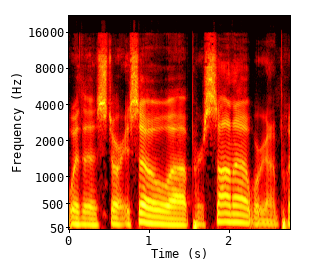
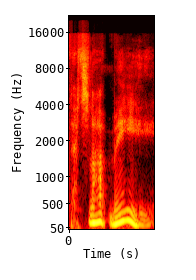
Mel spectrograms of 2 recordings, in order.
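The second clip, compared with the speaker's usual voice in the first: put-on soft, sultry voice; 3 semitones higher than usual. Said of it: "this very soft, sultry voice".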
